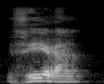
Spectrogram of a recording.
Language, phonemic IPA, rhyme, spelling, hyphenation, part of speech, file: Dutch, /ˈveː.raː/, -eːraː, Vera, Ve‧ra, proper noun, Nl-Vera.ogg
- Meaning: a female given name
